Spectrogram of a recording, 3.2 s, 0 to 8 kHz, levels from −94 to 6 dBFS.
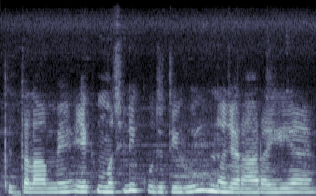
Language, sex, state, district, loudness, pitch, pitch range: Hindi, male, Bihar, West Champaran, -15 LUFS, 185 Hz, 175-205 Hz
